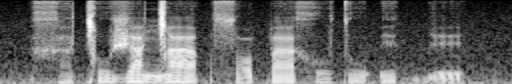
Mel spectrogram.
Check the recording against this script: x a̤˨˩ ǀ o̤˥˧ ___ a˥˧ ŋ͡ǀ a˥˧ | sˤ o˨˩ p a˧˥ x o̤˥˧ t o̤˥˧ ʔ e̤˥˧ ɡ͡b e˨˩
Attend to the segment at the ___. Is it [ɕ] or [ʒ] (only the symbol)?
ʒ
